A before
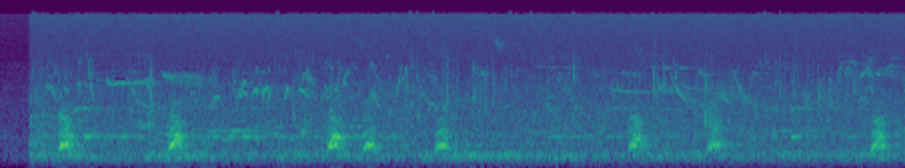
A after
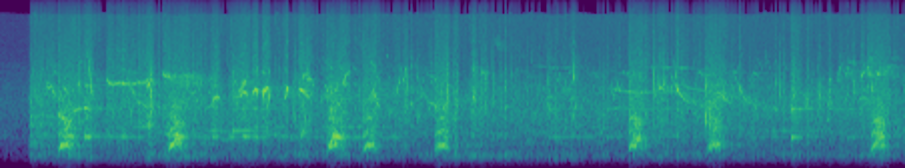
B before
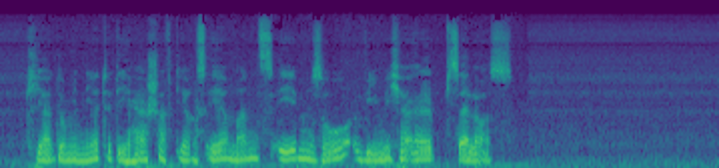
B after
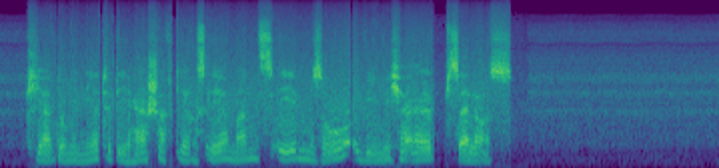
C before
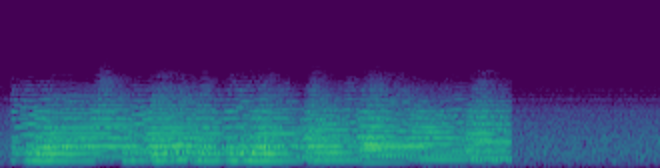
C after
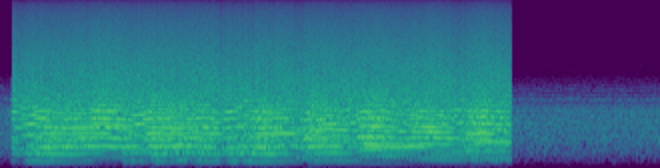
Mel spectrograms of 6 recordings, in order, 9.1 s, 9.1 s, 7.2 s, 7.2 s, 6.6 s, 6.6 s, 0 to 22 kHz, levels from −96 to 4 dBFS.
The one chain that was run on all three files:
wow and flutter 22 cents; in parallel at -10 dB: companded quantiser 2-bit; on the sum: band-pass filter 1.9 kHz, Q 0.65; tilt EQ +3.5 dB/octave; normalise loudness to -23 LUFS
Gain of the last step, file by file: +14.5 dB, +8.0 dB, +12.5 dB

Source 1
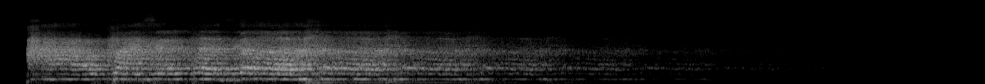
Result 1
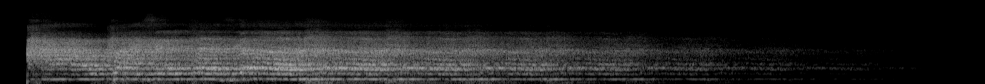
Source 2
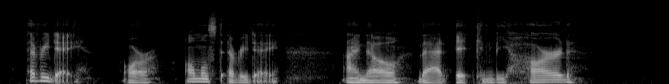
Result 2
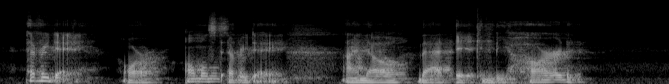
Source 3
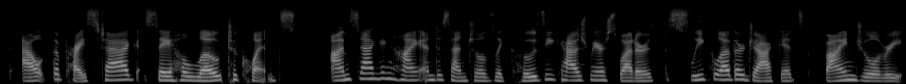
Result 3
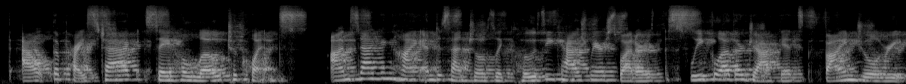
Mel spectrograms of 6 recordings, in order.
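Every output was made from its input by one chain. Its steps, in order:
compression 2:1, threshold -45 dBFS; gated-style reverb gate 140 ms rising, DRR 5 dB; normalise loudness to -27 LUFS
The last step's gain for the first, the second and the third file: +11.5 dB, +13.0 dB, +16.0 dB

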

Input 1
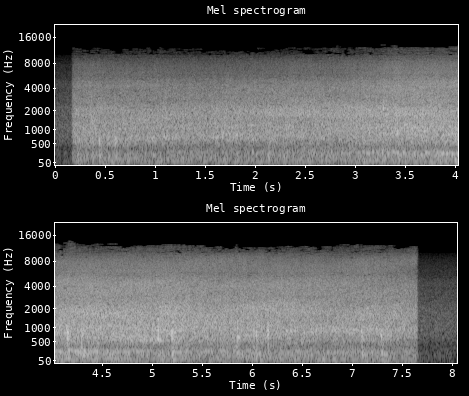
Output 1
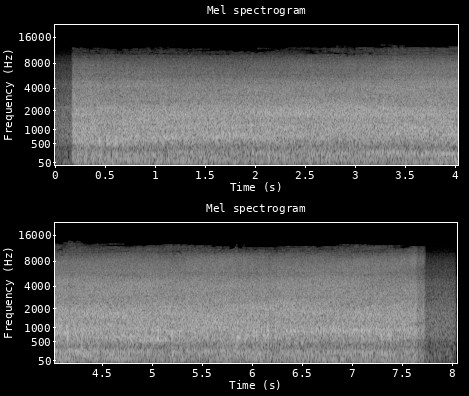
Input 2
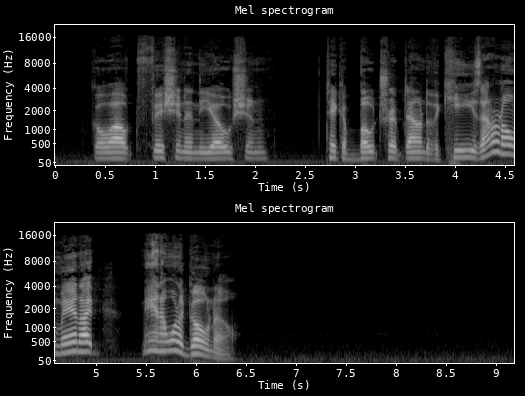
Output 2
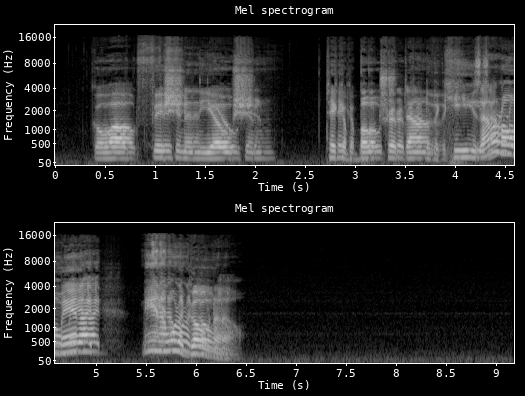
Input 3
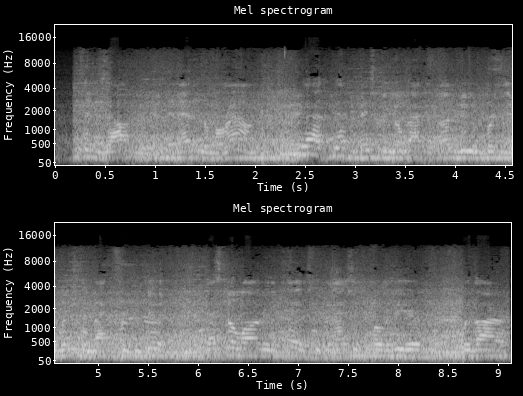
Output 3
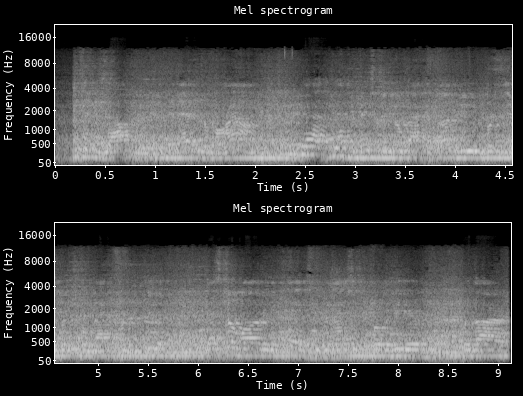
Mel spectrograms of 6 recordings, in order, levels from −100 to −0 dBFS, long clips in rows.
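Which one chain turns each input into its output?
compression 6:1, threshold -30 dBFS; delay 76 ms -5 dB; peak normalisation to -12 dBFS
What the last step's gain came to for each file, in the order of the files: +5.0 dB, +9.0 dB, +7.0 dB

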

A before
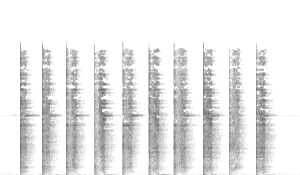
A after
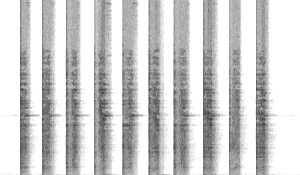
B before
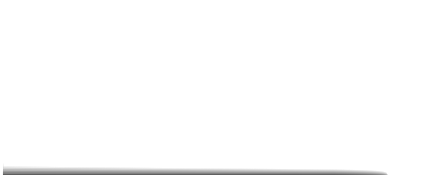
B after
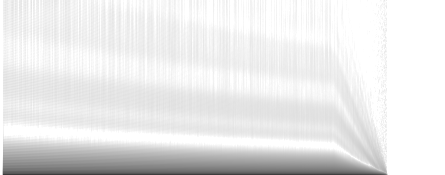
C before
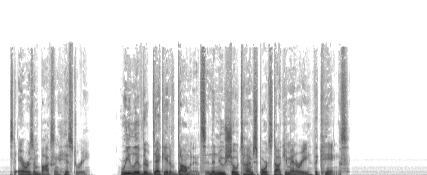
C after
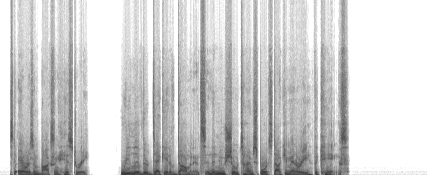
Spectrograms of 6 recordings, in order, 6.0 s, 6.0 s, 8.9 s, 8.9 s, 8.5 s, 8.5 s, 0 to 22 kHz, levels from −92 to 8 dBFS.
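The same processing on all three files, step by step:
dynamic bell 2 kHz, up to +3 dB, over -41 dBFS, Q 1.1; compression 3:1, threshold -21 dBFS; waveshaping leveller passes 3; normalise loudness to -20 LUFS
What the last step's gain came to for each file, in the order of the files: +6.0 dB, +13.0 dB, -3.5 dB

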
